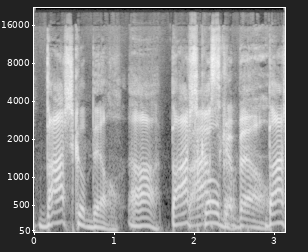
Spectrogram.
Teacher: Emphasis on the first syllable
